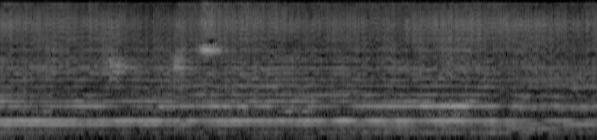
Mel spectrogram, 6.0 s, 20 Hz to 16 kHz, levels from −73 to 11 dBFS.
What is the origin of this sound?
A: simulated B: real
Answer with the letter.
A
